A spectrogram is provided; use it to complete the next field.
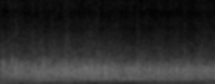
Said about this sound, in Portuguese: Mais um aplauso a Jesus.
